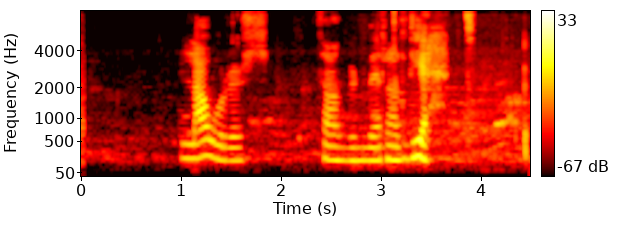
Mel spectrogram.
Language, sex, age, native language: Icelandic, female, 9, Icelandic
